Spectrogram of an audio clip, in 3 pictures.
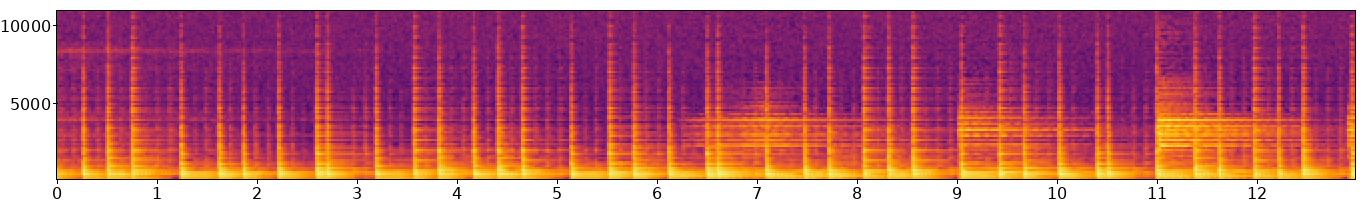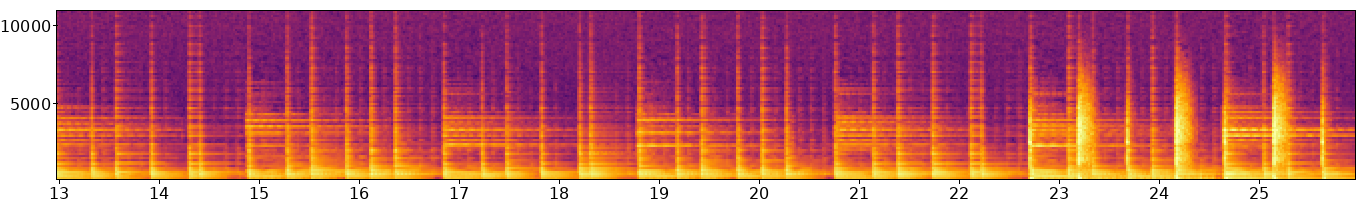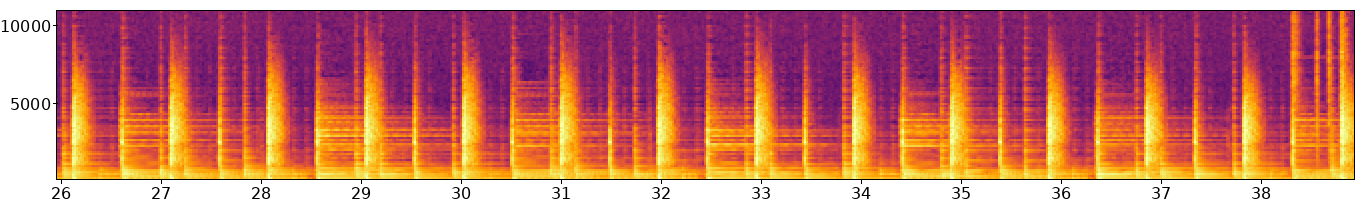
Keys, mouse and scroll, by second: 0.3 click, 0.8-3.5 shift+middle drag, 3.5-4.4 scroll down 7, 4.4-7.3 shift+middle drag, 7.3-8.0 scroll up 6, 8.0 click, 19.7 click, 19.9-20.4 scroll down 3, 20.4-25.5 shift+middle drag, 25.5-28.1 drag, 32.0-33.6 shift+middle drag, 33.6-34.2 scroll up 4, 34.2-34.8 scroll down 5, 35.0-36.2 shift+middle drag, 36.2-36.8 scroll up 4, 36.8-38.7 shift+middle drag, 38.7-38.9 scroll down 5.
